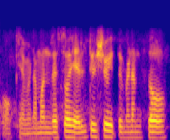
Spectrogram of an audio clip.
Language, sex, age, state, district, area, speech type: Kannada, male, 18-30, Karnataka, Kodagu, rural, conversation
